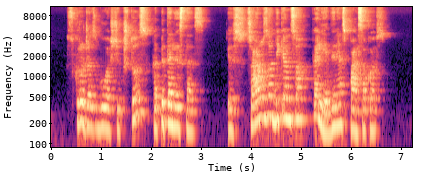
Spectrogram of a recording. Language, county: Lithuanian, Šiauliai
